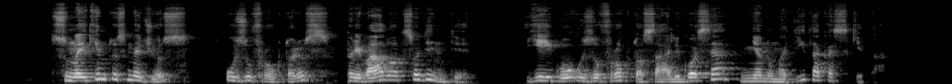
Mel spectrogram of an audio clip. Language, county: Lithuanian, Kaunas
